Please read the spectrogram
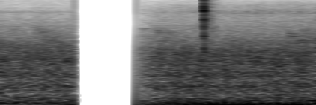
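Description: Steady background noise with a low hum, cut to dead silence for a split second about half a second in. A single faint tick comes a little past the middle.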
